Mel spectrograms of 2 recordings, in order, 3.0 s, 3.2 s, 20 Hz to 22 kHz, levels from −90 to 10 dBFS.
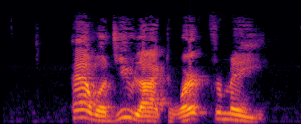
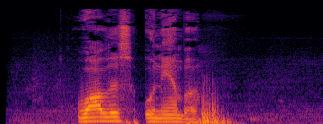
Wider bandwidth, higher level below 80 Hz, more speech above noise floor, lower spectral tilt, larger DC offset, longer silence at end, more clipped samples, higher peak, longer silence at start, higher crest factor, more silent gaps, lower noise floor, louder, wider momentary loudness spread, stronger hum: second, 13 kHz vs 16.5 kHz; second, -62 dBFS vs -36 dBFS; first, 51 dB vs 34 dB; second, -4.5 dB/octave vs -6 dB/octave; neither; second, 0.4 s vs 0.95 s; neither; about the same, 0 dBFS vs -2 dBFS; about the same, 0.7 s vs 0.8 s; about the same, 16 dB vs 18 dB; neither; first, -65 dBFS vs -51 dBFS; first, -15 LUFS vs -18 LUFS; second, 9 LU vs 15 LU; neither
